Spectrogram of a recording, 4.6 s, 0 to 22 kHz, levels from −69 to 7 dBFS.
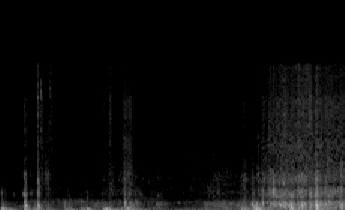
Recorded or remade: recorded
